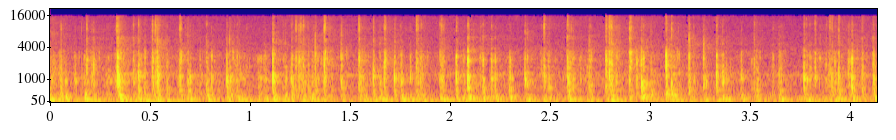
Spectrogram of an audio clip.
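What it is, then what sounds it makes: Silicone-covered laptop keyboard. Fingertips with long red nails type fast on a backlit aluminium laptop keyboard fitted with a red silicone key cover. The result is a quick, continuous stream of soft, muffled clicks with short bright ticks and almost no ring after each tap.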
